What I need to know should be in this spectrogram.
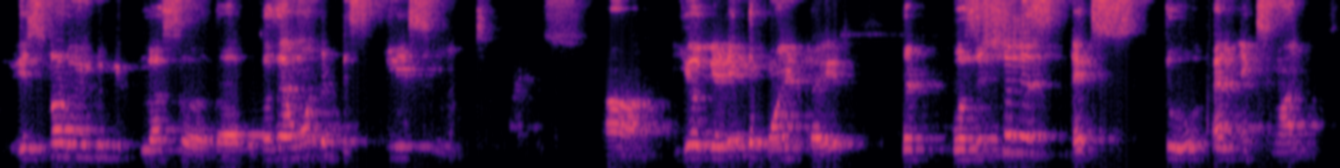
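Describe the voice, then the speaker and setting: Audible room echo follows a man as he talks fairly slowly. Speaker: physics teacher. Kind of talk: online lecture. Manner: quiet.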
